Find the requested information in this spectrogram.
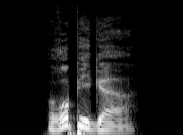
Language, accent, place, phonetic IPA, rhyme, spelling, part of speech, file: German, Germany, Berlin, [ˈʁʊpɪɡɐ], -ʊpɪɡɐ, ruppiger, adjective, De-ruppiger.ogg
- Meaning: 1. comparative degree of ruppig 2. inflection of ruppig: strong/mixed nominative masculine singular 3. inflection of ruppig: strong genitive/dative feminine singular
